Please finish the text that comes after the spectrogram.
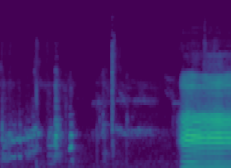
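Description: Backyard chickens clucking close by, a few short scattered clucks followed by a loud sustained call at the end, with no talking.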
